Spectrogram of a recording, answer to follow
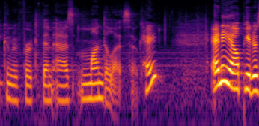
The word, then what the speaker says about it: mandalas: windows and then she says with the mandela's mandalas sorry stress goes there Mondelez was a word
